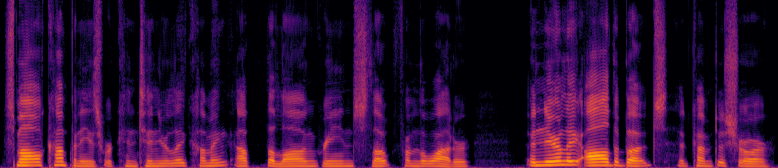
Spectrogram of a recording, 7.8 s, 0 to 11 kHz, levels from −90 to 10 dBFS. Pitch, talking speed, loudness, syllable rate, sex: 175 Hz, 170 wpm, -20 LUFS, 4.9 syllables/s, male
